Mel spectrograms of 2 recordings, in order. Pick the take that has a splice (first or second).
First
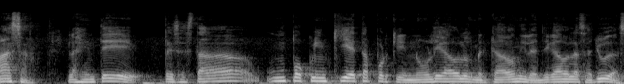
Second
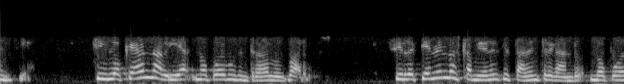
first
